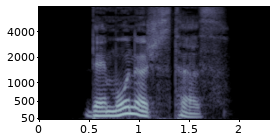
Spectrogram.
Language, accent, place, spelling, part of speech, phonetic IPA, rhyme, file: German, Germany, Berlin, dämonischstes, adjective, [dɛˈmoːnɪʃstəs], -oːnɪʃstəs, De-dämonischstes.ogg
- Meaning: strong/mixed nominative/accusative neuter singular superlative degree of dämonisch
